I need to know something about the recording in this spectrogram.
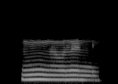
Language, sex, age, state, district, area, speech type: Telugu, female, 18-30, Andhra Pradesh, Konaseema, rural, conversation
